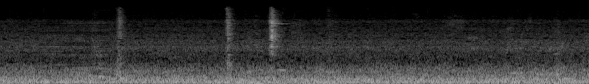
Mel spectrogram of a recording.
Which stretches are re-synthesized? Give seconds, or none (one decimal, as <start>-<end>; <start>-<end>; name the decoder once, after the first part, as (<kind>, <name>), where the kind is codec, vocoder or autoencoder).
0.4-1.1 (codec, SNAC)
